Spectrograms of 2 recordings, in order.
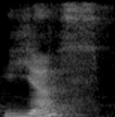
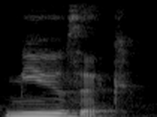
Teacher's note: the sound ye is a voiced palatal Glide the sound for y and sometimes combined with u is ye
